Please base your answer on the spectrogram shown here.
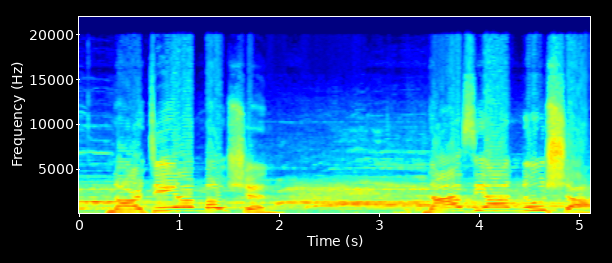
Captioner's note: audience cheering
